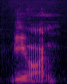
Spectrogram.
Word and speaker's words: Bjorn: Do you pronounce the B? It's like a blending. It's like a half silent B, bro. Like Yeah, Bjorn. yeah, Bjorn.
